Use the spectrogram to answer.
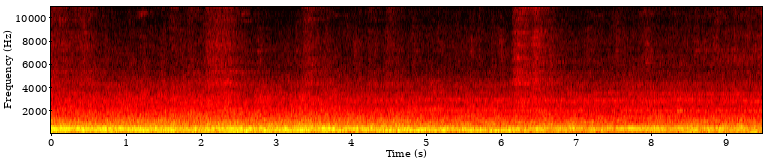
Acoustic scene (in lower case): subway train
